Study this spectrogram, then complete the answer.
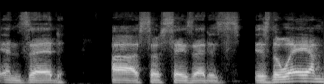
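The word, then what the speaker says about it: Sazed: it up and apparently Sanderson himself has come out and said it's supposed to be a two syllable word say and Zed uh so say Zed is is the way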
